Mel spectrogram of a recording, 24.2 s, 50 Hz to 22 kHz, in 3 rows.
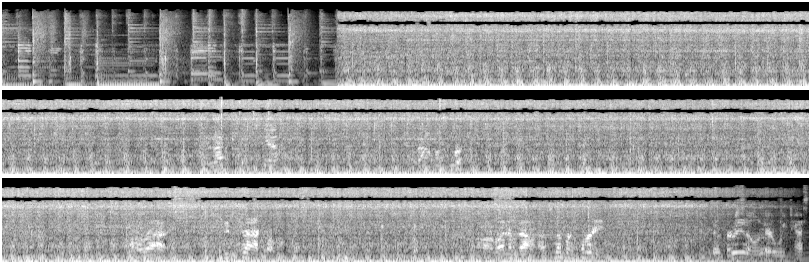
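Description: Crusader 270 marine V8 engine running loud and steady in its open engine bay, cutting in abruptly about three seconds in. It runs while its cylinders are tested one at a time by pulling spark plug wires, to find the dead cylinder behind the engine's rough running.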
